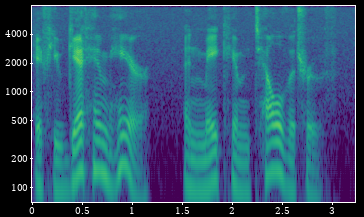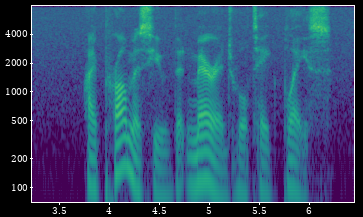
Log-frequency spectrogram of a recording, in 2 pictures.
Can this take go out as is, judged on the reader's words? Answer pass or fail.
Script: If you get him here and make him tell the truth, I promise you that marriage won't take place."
fail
